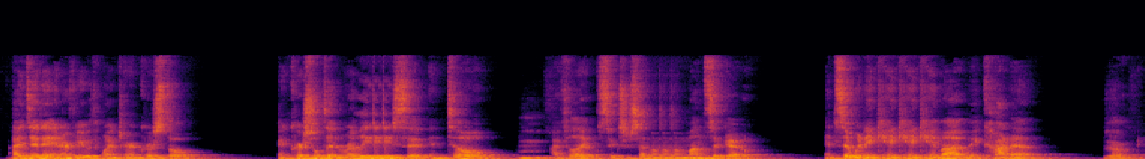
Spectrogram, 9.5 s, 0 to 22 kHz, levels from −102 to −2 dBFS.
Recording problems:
off-mic speech; far
room echo; slight; dies away in 0.5 s
audio stuttering; at 3 s, at 5.5 s and at 7 s

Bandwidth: 14.5 kHz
